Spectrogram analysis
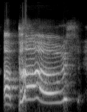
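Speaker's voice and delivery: high, loud comic announcement; dramatic reveal. Acted. Reader springs a silly twist on listeners, dramatic reveal.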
